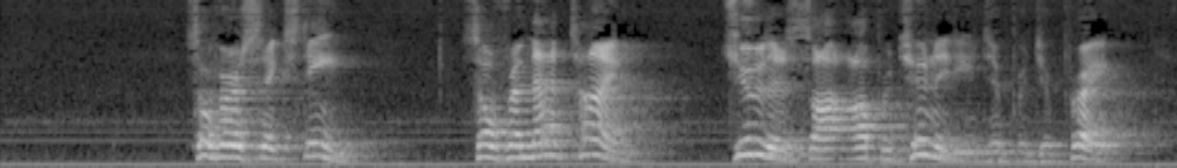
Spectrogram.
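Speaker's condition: ALS; talking sounds funny and goofy, frequent aspiration when eating

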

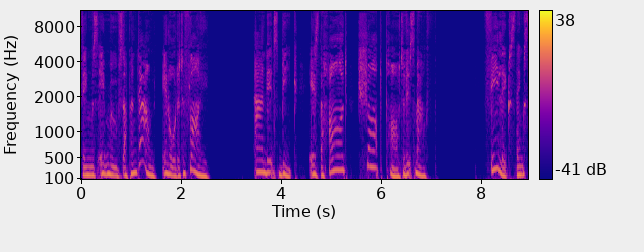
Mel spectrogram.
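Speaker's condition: No condition

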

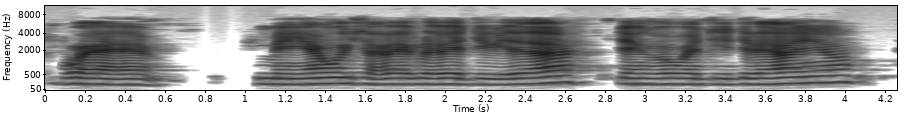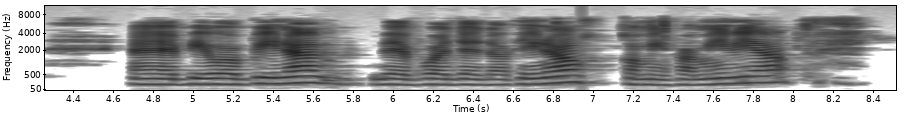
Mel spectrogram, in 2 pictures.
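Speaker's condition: Down syndrome

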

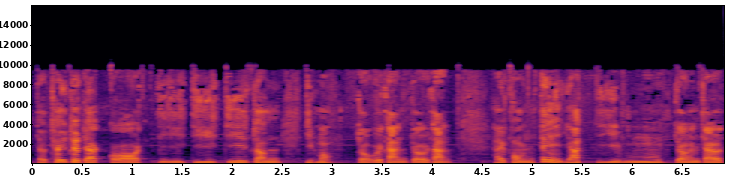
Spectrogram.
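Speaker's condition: Hearing impairment

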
